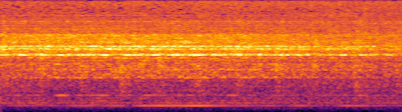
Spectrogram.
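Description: Faint steady hiss and hum of a quiet small room, with soft sustained tones underneath.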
